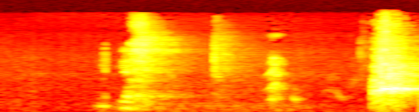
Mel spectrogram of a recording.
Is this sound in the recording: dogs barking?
yes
